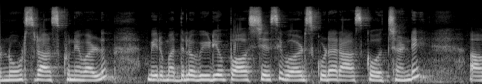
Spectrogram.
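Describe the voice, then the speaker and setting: A woman with a Telugu accent teaching a spoken English class. She explains in a quick, chatty way, then reads out a vocabulary list at a steady pace. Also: medium pitch, rough recording. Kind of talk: vocabulary lesson, reading word lists.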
